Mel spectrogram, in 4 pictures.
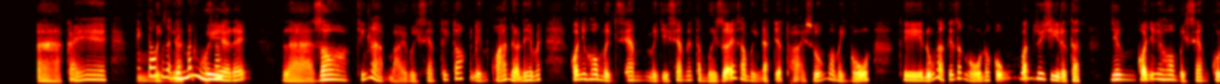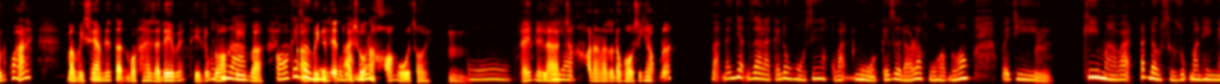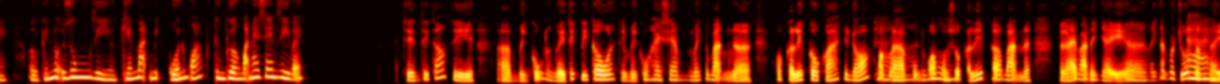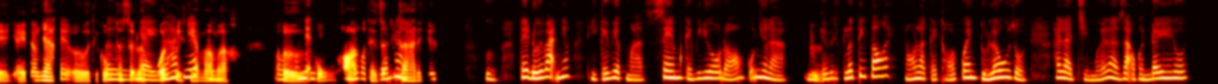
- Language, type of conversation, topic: Vietnamese, podcast, Bạn có mẹo nào để ngủ ngon mà không bị màn hình ảnh hưởng không?
- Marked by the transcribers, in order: none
